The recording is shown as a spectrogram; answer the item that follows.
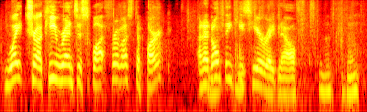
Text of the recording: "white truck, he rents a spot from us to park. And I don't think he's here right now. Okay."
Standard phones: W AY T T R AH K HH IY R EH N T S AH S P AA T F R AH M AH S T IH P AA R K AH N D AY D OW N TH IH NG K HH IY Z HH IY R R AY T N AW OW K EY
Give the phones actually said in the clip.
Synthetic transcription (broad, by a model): W AY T T R AH K HH IY R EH N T AH S P AA T F R AH M AH S T IH P AA R K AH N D AY D OW N TH IH NG K HH IY Z HH IY R R AY T N AW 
